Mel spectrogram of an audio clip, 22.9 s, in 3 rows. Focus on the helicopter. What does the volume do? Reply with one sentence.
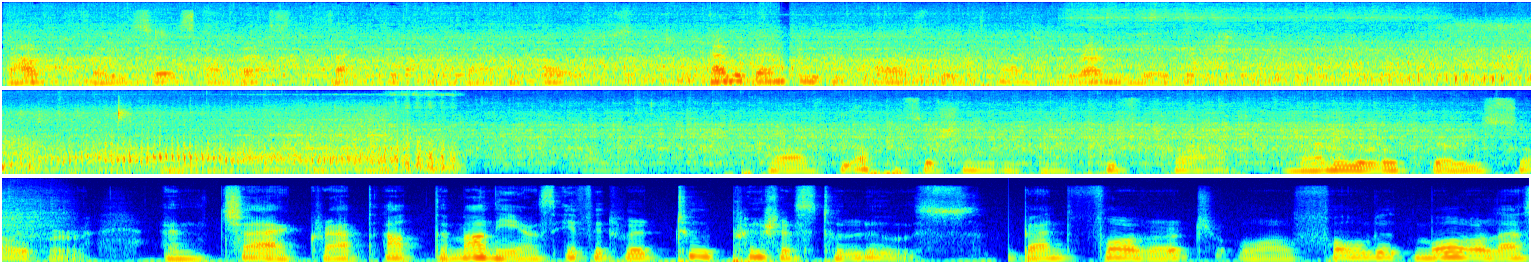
The volume of the helicopter goes up.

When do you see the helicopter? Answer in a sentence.
The helicopter can be heard from 2.8 to 10.0 s.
